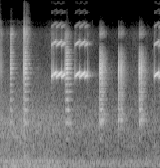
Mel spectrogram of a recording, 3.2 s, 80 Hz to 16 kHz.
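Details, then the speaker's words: Nokta Anfibio Multi detector, 7-inch concentric coil, stock 3-tone program at 90 gain: high tones break into harsh crackling bursts, on the verge of overload over a shallow bottle cap. "It's overloading on this bottle cap, right? You hear that crackling? That's just on the verge of that overload tone coming through, right?"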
